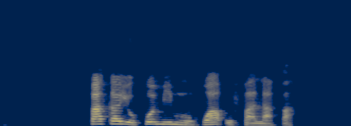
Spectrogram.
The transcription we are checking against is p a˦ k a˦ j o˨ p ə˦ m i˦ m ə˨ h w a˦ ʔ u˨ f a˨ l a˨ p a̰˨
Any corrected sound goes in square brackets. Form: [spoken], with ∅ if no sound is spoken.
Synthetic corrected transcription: p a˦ k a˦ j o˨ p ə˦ m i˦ m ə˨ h w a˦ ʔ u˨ f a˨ l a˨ p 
